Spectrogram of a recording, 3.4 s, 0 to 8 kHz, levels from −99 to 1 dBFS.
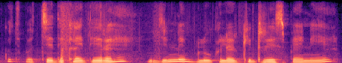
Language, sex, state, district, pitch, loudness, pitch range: Hindi, female, Bihar, Begusarai, 190 Hz, -16 LUFS, 180-225 Hz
